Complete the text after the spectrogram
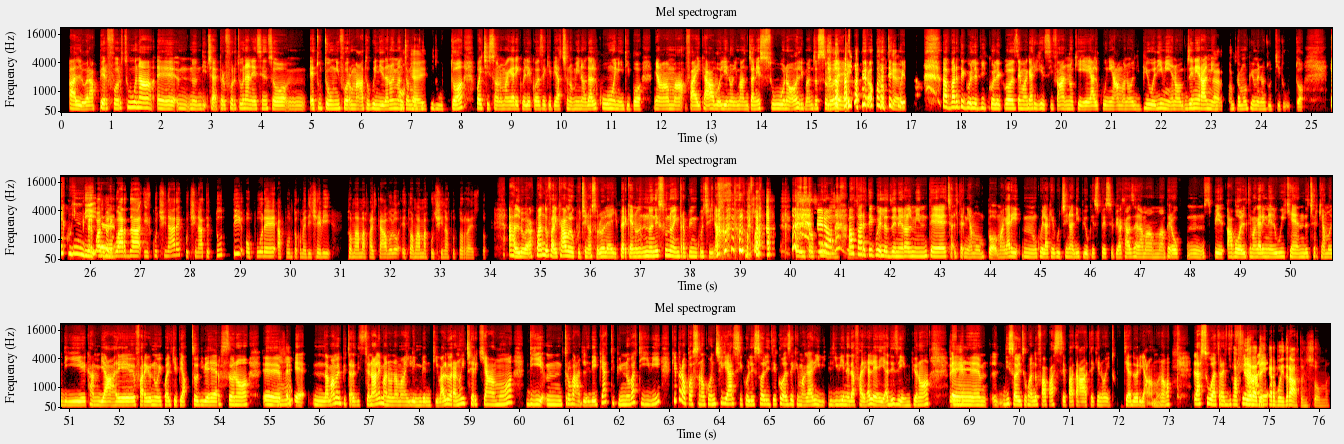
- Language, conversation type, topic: Italian, podcast, Come fa la tua famiglia a mettere insieme tradizione e novità in cucina?
- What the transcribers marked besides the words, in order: "cioè" said as "ceh"; laugh; laughing while speaking: "Okay"; laughing while speaking: "lei però a parte quell"; tapping; laugh; laughing while speaking: "quando lo fa, però"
